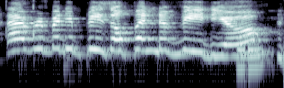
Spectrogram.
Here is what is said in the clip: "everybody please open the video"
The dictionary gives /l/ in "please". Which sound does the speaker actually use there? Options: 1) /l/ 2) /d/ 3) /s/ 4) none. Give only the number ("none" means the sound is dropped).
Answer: 1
